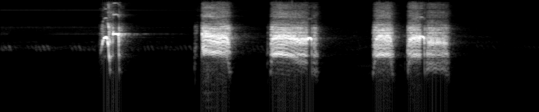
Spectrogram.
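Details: Black francolin, known locally as kala tetar, calling in forest: a short sharp note followed by four harsh, grating bursts in quick succession, the last two paired closely, over a quiet background.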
